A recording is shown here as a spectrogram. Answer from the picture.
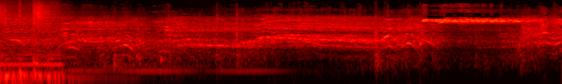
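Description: Players' voices calling out in an indoor sports hall after music cuts off about a second in. Near the end a referee's whistle gives one long, steady blast.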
